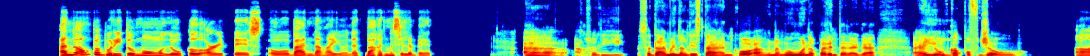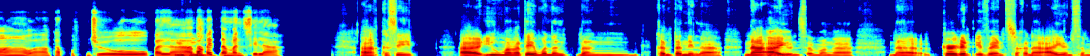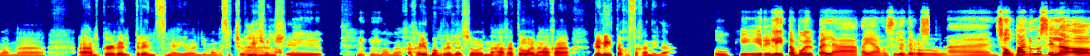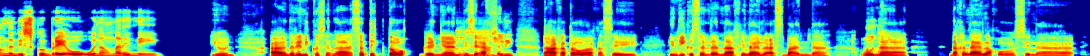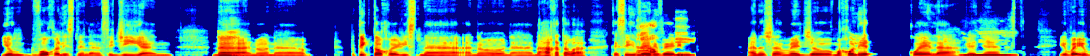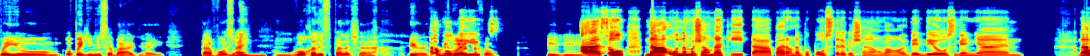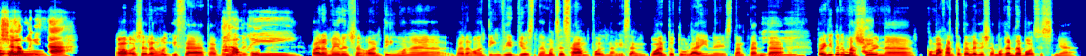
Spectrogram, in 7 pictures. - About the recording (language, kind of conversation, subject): Filipino, podcast, Ano ang paborito mong lokal na mang-aawit o banda sa ngayon, at bakit mo sila gusto?
- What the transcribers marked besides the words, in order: in English: "current events"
